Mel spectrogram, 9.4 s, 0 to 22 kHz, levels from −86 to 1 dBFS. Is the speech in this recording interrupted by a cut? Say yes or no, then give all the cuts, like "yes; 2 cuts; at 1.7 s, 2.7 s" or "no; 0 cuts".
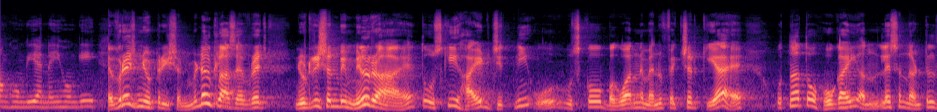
yes; 1 cut; at 1.1 s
